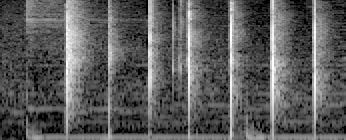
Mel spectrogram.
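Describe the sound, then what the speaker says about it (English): A single person claps their own hands during a radio show. The claps are sharp and separate, about eight in a quick, fairly even rhythm, close and crisp, with no talk and only a faint hum underneath. "giving myself a hand clap"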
